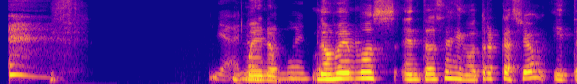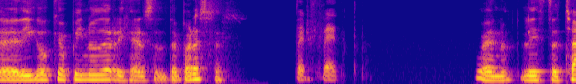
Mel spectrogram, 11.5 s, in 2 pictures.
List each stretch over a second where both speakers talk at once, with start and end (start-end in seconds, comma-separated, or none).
2.3-3.5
